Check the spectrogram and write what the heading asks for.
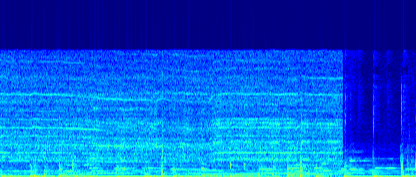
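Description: Cordless drill driving a screw through a long extension bit into a wooden door frame. It runs for about three and a half seconds and then stops.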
